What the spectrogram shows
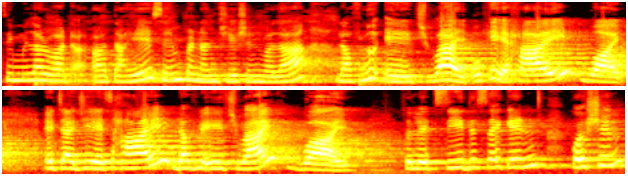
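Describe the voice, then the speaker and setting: Woman teacher, Indian accent, unhurried, letter-by-letter spelling, roomy echo. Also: high voice. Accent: Indian English. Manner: slow, spells out words letter by letter, mixes Hindi and English. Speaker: school teacher. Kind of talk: classroom lesson for young children. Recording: echoey room with long reverb.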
